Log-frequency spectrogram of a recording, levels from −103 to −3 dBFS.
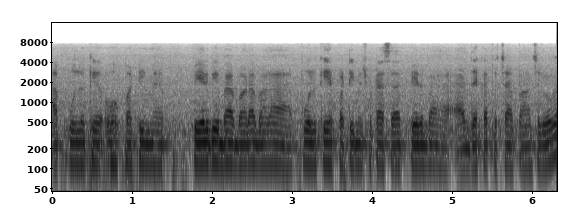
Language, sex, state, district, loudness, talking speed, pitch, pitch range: Bhojpuri, male, Bihar, Saran, -18 LUFS, 245 wpm, 120 Hz, 115-120 Hz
